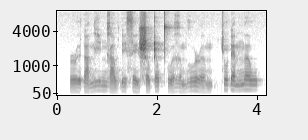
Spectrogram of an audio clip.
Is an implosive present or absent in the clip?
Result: present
